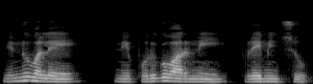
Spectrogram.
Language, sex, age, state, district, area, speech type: Telugu, male, 18-30, Andhra Pradesh, Kadapa, rural, spontaneous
